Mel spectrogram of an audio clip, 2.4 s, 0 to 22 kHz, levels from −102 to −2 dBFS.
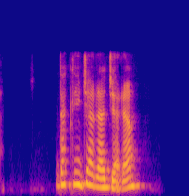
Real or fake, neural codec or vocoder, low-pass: fake; codec, 16 kHz, 4 kbps, FunCodec, trained on LibriTTS, 50 frames a second; 7.2 kHz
